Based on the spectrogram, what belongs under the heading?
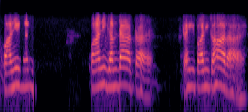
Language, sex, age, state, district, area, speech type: Urdu, female, 60+, Bihar, Khagaria, rural, conversation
